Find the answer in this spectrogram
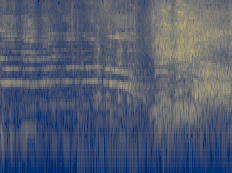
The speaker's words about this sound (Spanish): Ese grito desde Gallinero de ánimo para esta chirigota.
